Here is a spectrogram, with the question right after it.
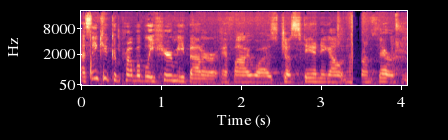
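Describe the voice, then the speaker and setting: A woman speaks at a moderate pace with lively intonation. Noticeable background noise can be heard. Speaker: political candidate. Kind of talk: campaign speech. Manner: loud.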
